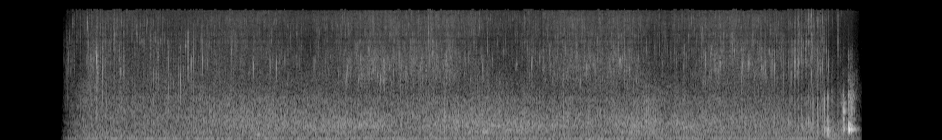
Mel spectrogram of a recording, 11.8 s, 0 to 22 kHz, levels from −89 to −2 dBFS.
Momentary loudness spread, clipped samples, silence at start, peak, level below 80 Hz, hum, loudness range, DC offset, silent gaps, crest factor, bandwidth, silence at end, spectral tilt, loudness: 5 LU; under 0.1%; 0.8 s; -4 dBFS; -48 dBFS; none; 4 LU; under 0.1%; none; 30 dB; 17 kHz; 1 s; -3 dB/octave; -34 LUFS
